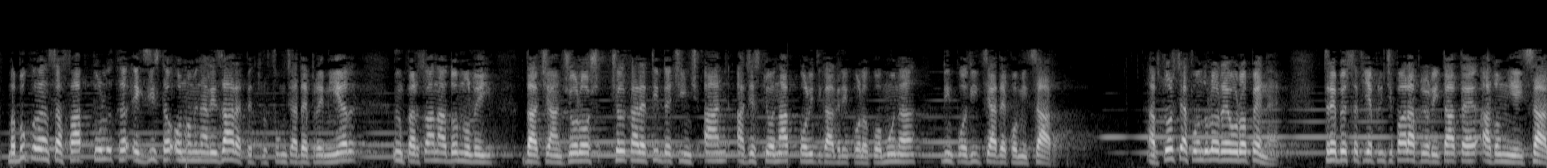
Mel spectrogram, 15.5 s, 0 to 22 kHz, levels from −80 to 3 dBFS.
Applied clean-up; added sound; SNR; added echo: none; Organ; 17 dB; none.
